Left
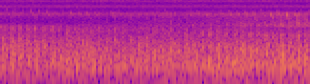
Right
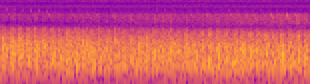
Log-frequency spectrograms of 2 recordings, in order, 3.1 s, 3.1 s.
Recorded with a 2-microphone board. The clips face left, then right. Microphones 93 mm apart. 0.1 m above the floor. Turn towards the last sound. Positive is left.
turn(degrees=-55)  # may be behind; listen again after turning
